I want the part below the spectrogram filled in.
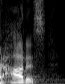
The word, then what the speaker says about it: charis: The Greek word for grace here that's used is charis.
